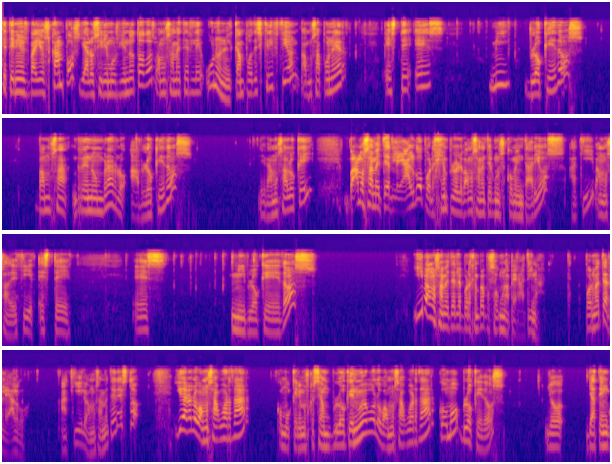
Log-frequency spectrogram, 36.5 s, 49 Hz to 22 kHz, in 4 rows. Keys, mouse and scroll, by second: 3.1 click, 4.8-8.4 typing, 9.8 click, 11.1 BackSpace, 13.0 click, 17.0 click, 17.9 click, 18.3 click, 20.3-22.4 typing, 23.4-24.3 drag, 24.5 click, 28.1 click, 29.5 click, 31.3 click, 34.1 click, 35.5 click.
